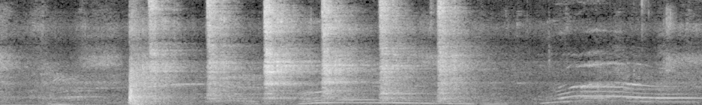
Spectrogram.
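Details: Domestic orange and white cat making funny sounds: a sharp thump, then a long drawn-out meow with a falling bend, followed by a shorter rising meow, over a quiet background hum.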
